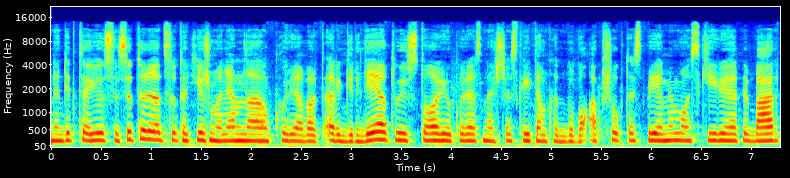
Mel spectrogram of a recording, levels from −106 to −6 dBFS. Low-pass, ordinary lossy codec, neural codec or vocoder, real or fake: 14.4 kHz; MP3, 96 kbps; codec, 44.1 kHz, 3.4 kbps, Pupu-Codec; fake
